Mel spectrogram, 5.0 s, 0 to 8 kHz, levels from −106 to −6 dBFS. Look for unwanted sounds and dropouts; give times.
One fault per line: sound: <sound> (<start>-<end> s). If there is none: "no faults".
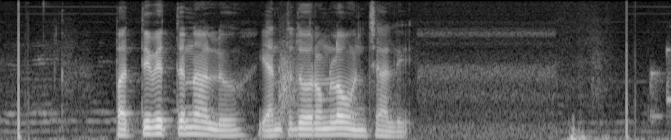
no faults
